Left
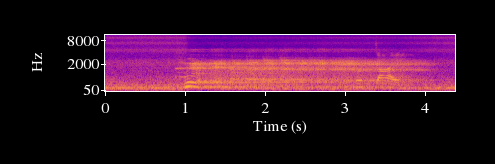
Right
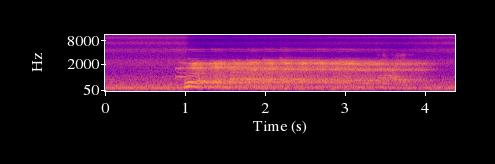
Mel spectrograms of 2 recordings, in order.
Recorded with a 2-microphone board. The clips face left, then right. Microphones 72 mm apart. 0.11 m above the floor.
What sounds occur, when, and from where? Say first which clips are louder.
0.9 s laughter: left 1 dB; 5° right (ahead or behind), 4 m
3.1 s a man speaking: left 4 dB; 65° left (ahead or behind), 5.5 m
